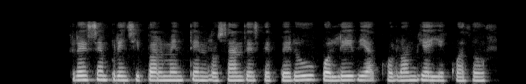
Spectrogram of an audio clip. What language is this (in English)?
Spanish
